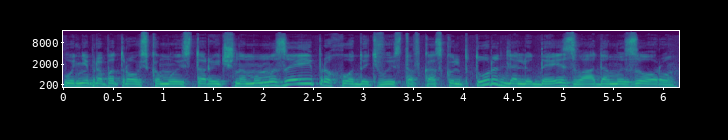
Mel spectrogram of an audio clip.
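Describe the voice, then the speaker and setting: The voice shows ordinary pitch variation, with noticeable background noise running beneath it. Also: man. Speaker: TV news reporter. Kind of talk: news reading.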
